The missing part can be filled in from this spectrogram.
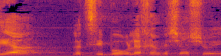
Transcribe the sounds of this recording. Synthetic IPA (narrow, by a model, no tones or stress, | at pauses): ia | lat͡sibuʁleχemveʃaʃuj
